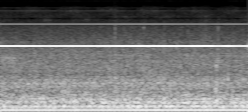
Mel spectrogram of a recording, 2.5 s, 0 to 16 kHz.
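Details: Steady high-pitched warning tone in a quiet cabin of a 170-series Toyota Crown Majesta (1UZ-FE V8); failed ABS pump, low accumulator pressure.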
